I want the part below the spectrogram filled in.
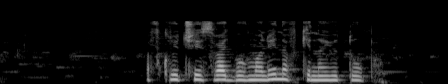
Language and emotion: Russian, neutral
